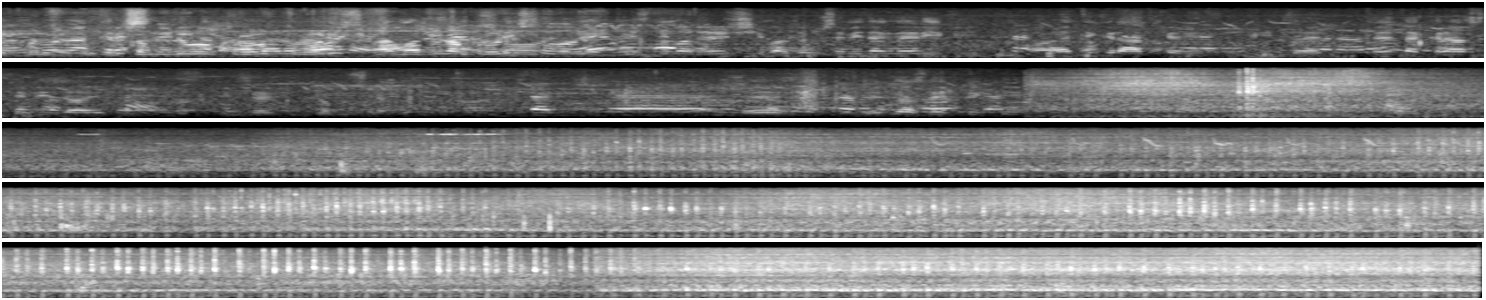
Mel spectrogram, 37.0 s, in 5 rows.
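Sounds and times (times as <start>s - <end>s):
motorcycle engine running: 15.8s - 37.0s.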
